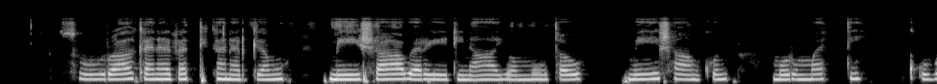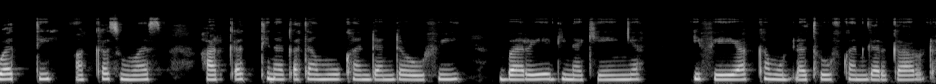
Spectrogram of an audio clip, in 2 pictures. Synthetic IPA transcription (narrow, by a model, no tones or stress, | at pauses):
suːɾaːkɐnɐrːɐt̪ːɪ̥kɐnɐɾɡɐmʊ | me̞ːʃaːbɐɾe̞ːd̪ɪnaːjɔmːuːt̪ɐʔʊ | me̞ːʃaːŋkʰʊn | mɔɾmɐt̪ːɪ | kʼʊbɐt̪ːɪ | ɐkːɐsʊmɐs | hɐɾkʼɐt̪ːɪnɐkʼɐt̪ɐmuːkʰɐnd̪ɐnd̪ɐʔuːfɪ | bɐɾe̞ːd̪ɪnɐkʰe̞ːɲːɐ | ʔɪfe̞ːɐkːɐmʊlʔɐt̪ʰuːfkɐŋɡɐɾɡaːɾʊᶑɐ̥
